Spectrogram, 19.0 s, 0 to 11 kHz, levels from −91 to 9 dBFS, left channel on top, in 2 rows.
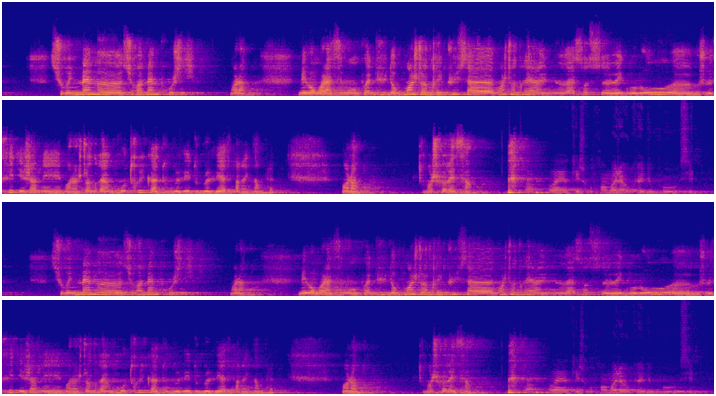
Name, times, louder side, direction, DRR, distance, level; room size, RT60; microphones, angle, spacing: voice 1, 0.4-2.6 3.0-14.3 15.1-15.8 16.2-16.5, left 3 dB, 70° left, 6 dB, 1.3 m, -29 dB
voice 2, 16.5-18.7, left 1 dB, 20° left, -1 dB, 2.6 m, -40 dB
24.5 x 24.0 x 9.5 m, 1.1 s
head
